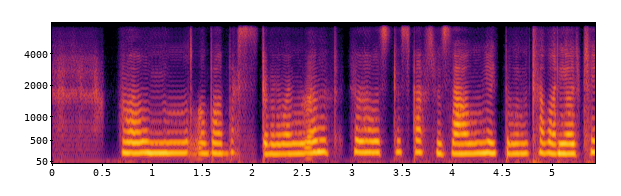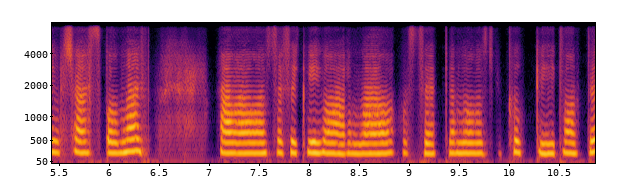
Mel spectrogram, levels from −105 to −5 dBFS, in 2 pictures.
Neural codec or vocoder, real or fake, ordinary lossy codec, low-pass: codec, 16 kHz, 0.5 kbps, FreqCodec, smaller model; fake; none; 7.2 kHz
